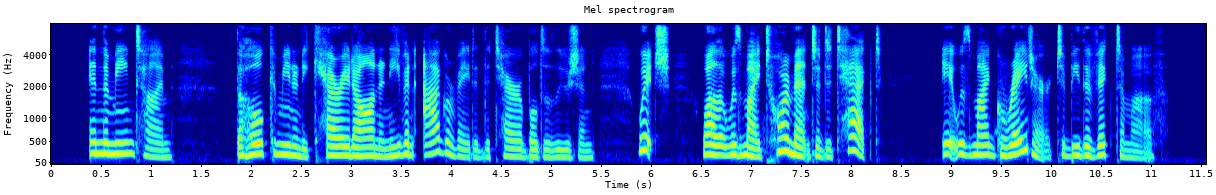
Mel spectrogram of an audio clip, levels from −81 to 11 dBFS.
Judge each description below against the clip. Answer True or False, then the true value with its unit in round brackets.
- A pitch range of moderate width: True (4.8 semitones)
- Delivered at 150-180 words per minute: True (165 wpm)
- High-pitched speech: True (195 Hz)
